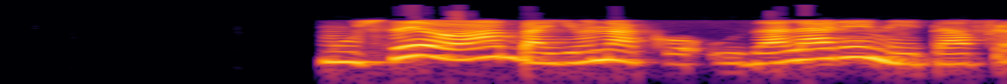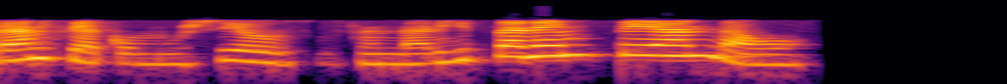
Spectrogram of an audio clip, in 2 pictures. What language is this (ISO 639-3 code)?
eus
